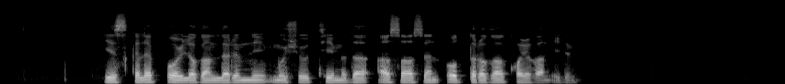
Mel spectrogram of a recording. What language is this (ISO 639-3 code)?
uig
